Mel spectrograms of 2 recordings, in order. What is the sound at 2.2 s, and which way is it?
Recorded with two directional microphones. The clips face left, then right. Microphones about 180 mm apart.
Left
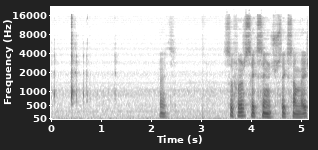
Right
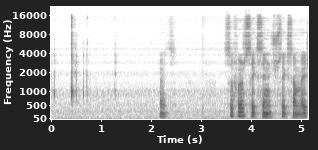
Speech, centre (ahead or behind).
